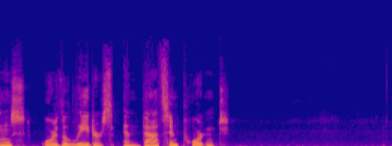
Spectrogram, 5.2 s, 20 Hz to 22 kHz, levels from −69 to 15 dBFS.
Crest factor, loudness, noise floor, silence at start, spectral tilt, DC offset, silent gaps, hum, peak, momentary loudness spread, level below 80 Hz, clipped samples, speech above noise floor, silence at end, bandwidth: 16 dB; -15 LUFS; -50 dBFS; 0 s; -5 dB/octave; under 0.1%; none; none; -2 dBFS; 11 LU; -56 dBFS; under 0.1%; 36 dB; 2.2 s; 16 kHz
